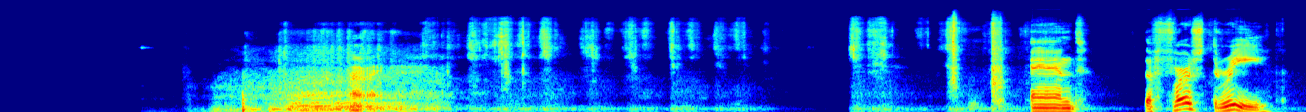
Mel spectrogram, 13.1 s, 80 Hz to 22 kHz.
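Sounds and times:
paper wrapper crinkling and tearing: 0:04.4 - 0:07.7, 0:08.5 - 0:10.2.

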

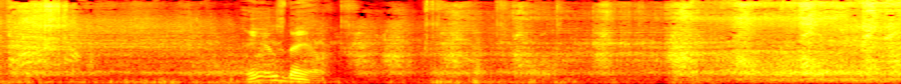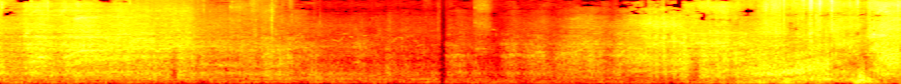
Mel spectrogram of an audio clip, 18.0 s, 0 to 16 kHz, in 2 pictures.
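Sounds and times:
tyre noise on asphalt: 0:03.3 - 0:18.0.

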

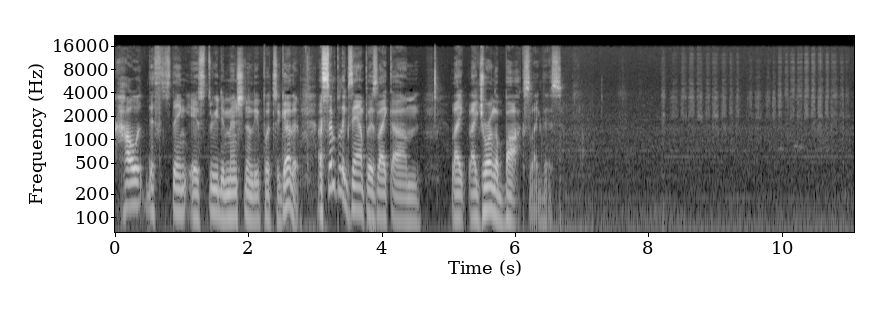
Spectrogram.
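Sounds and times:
pen scratching on paper: 0:08.2 - 0:11.0.

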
